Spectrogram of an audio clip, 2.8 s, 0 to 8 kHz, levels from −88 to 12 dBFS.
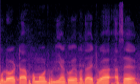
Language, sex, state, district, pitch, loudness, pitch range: Assamese, male, Assam, Hailakandi, 135 Hz, -13 LUFS, 130-140 Hz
